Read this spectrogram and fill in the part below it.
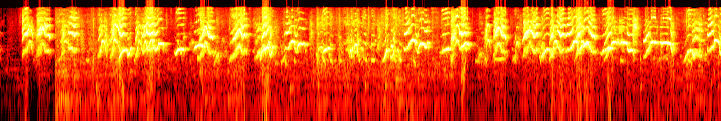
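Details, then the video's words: Cockatiel flock chatter used to prompt breeding: a steady stream of rapid chirps, rising whistles and raspy squawks, many birds calling at once with hardly a break. "حفز طيور الكالوبسيت(الكوكتيل) على التزاوج والإنتاج بهذا الصوت القوي"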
